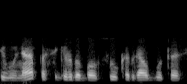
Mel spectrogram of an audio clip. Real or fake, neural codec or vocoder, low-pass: real; none; 3.6 kHz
